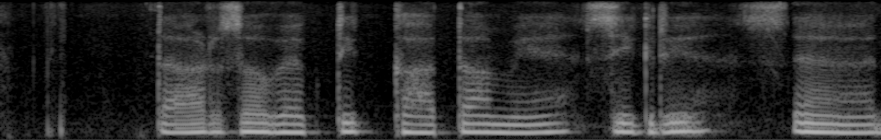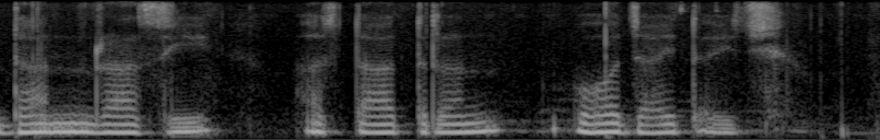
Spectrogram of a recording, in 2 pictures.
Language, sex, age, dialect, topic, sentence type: Maithili, male, 36-40, Southern/Standard, banking, statement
